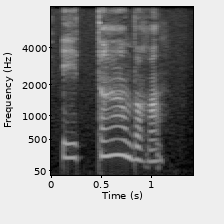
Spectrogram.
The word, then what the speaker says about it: éteindre: Ne confondez pas avec le verbe éteindre, qui est très proche au niveau de la prononciation. Éteindre, éteindre la lumière, le contraire d'allumer. Ici, on parle du verbe étendre. Est-ce que vous entendez bien la différence Étendre, j'étends le linge. Éteindre, j'éteins la lumière.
